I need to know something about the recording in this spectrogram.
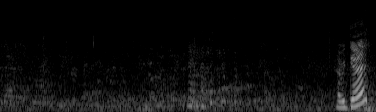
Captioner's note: audience quieting down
